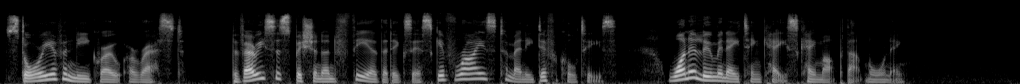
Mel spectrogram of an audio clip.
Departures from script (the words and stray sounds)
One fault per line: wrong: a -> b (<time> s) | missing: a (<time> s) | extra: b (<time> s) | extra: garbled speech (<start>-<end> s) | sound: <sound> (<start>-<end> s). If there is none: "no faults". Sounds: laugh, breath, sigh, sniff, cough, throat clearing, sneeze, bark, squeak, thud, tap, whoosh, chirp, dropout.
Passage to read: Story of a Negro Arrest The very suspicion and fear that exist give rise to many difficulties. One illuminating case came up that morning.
wrong: exist -> exists (3.9 s)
